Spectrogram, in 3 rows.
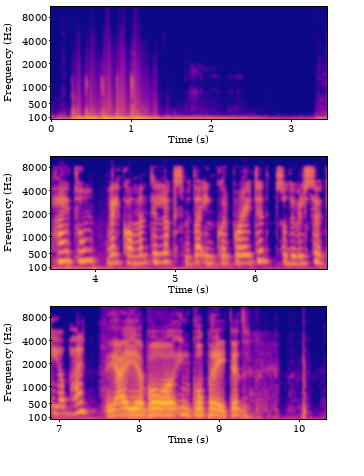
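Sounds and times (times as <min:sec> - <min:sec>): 
quiet room hum: 0:00.0 - 0:10.3
quick knocks on a door: 0:00.2 - 0:01.3
speech: 0:03.5 - 0:09.6.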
